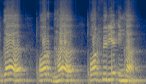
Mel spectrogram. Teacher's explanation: क्यों इनको सघोष कहा जाता है, क्योंकि इनका उच्चारण करते समय हमारे कंठ में कंपन ज्यादा होता है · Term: सघोष व्यंजन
